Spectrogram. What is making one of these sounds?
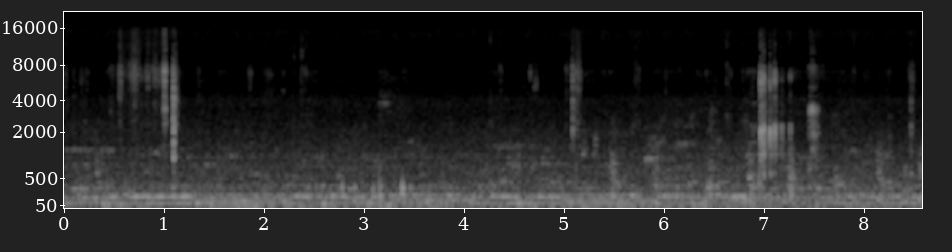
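Paper rustles softly as hands press and smooth it.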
